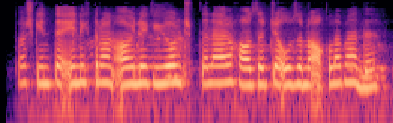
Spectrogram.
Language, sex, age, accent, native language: Uzbek, female, 18-24, Samarqand, Uzbek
